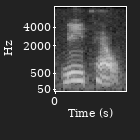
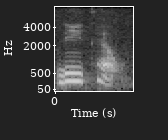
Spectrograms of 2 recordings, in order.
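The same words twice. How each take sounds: First: Said in the usual way. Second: Detail with the first syllable stressed. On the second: Shown as a demonstration. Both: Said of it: "We will stress, uh, the first syllable".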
